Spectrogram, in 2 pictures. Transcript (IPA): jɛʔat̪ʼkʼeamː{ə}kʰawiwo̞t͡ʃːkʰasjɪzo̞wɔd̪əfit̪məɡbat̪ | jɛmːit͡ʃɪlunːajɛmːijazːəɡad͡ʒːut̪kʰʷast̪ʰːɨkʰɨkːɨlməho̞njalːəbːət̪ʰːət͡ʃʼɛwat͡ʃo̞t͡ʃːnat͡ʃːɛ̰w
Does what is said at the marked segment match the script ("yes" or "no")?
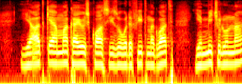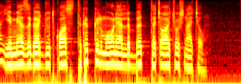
no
